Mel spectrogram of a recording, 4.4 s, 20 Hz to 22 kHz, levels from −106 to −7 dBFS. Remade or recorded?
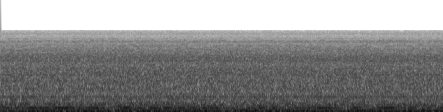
recorded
